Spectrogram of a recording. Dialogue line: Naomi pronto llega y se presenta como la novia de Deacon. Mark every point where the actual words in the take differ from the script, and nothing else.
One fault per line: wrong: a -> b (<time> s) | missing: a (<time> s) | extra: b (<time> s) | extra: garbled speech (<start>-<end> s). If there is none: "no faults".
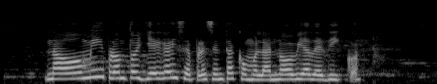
no faults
